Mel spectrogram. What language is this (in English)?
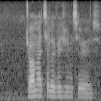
English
